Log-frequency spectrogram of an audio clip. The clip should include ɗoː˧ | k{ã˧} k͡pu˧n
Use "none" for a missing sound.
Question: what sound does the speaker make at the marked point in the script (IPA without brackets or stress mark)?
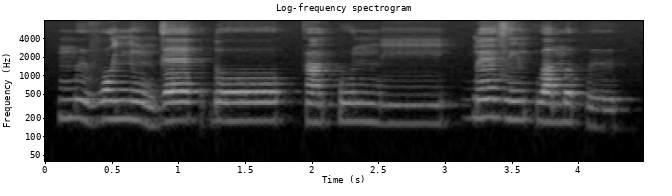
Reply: ã˧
